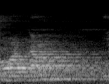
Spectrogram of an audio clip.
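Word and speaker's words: autumn: Silent N, इसका एक नियम है when used after n, जब यह n के बाद आता है तो n साइलेंट होता है। जैसे ऑटम ए यू टी यू एम एन, एम के बाद है n साइलेंट होगा, इसलिए यह इसका सही प्रोनाउंसिएशन हो जाएगा ऑटम।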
